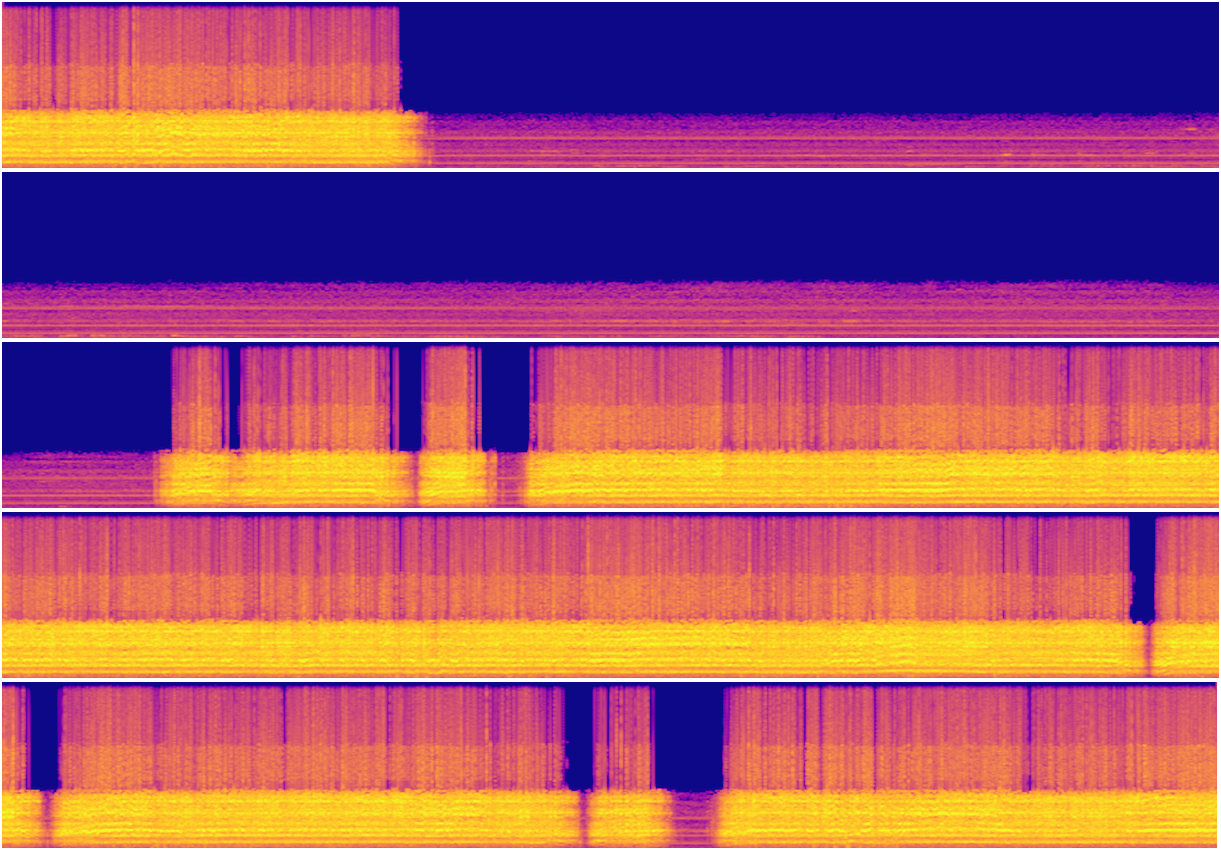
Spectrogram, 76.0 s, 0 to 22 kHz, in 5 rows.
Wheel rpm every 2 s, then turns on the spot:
230, 170, 0, 0, 0, 0, 0, 0, 0, 0, 0, 0, 0, 0, 0, 0, 110, 160, 110, 220, 220, 220, 230, 230, 230, 230, 230, 230, 250, 210, 130, 210, 230, 200, 80, 200, 220, 210.
68-70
